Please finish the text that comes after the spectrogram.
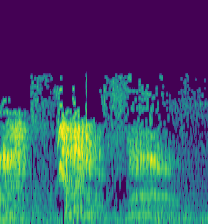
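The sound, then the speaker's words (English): Red fox cubs, of a family raised in tall grass in a meadow a short distance from Beijing, vocalizing: three short, whiny yelping squeals in quick succession, the middle one loudest, over a faint outdoor background with no voices. “In the tall grass, a family of red foxes is raising its cubs.”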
